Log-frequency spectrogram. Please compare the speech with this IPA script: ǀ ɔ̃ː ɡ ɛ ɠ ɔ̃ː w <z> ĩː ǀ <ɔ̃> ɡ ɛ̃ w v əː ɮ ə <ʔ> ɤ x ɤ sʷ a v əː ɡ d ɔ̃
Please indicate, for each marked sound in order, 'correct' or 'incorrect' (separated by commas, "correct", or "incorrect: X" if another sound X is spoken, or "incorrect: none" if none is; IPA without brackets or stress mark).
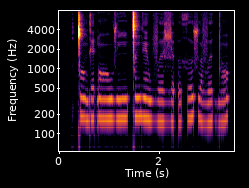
correct, incorrect: ə̃, correct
